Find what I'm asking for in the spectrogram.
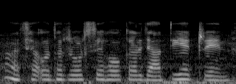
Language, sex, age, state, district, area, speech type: Urdu, female, 30-45, Bihar, Gaya, rural, spontaneous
